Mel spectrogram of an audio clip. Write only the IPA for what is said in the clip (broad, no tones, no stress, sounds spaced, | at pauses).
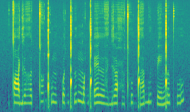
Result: tˤ o ɡʲ ɔ ɦ ɤ tː ɔ̤ ǃʼ u ŋ ɔ̤ k͡p ɤ ǃʼ ɯ ŋ͡m ɔ ǃʼ ɛ lː a̤ ɡʲ ɔ ħ ɔ̤ tʰ u ɡ͡ǃ a b ɯ k͡p e ŋ͡ǃ ɯ pʰ u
